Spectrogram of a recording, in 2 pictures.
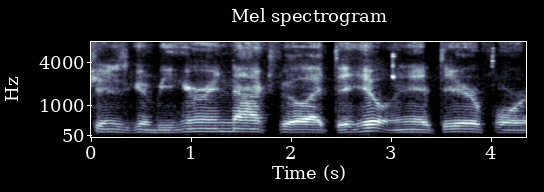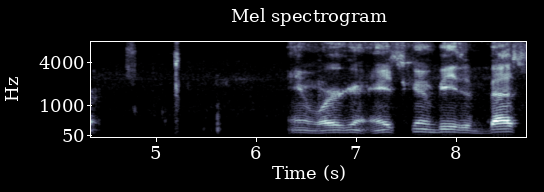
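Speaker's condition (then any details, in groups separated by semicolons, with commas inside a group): ALS; losing speech and swallowing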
